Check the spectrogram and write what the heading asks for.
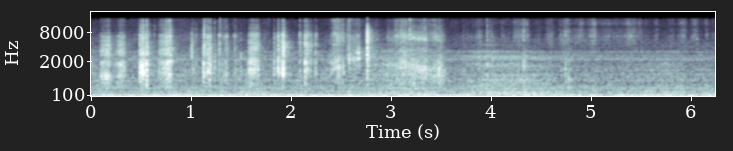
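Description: Small scissors snipping through a thin old book page: a faint run of quick little clicks, thinning out about halfway through.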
